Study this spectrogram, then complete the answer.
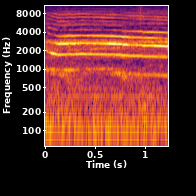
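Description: A single cat in an animal shelter gives one sustained, fairly quiet meow, drawn out and alone.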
